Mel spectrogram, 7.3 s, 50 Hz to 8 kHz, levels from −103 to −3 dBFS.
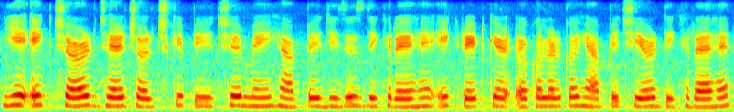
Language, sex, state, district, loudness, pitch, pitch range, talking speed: Hindi, female, West Bengal, Kolkata, -17 LUFS, 225 Hz, 215-235 Hz, 205 wpm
